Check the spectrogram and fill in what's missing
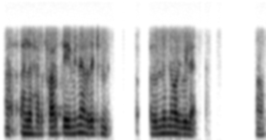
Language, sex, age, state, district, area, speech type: Malayalam, male, 18-30, Kerala, Idukki, rural, conversation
